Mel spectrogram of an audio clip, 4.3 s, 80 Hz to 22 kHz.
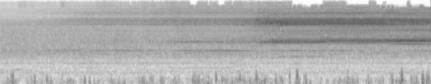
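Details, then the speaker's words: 24-volt DC motor run at full speed on test, estimated at 3000–3500 rpm by ear: a fast, even buzz with a thin high whine and no scraping. Healthy running with strong torque. "तो देखिए मैंने इसको पूरी speed में जो है घुमा दिया है और आप इसकी आवाज़ से अंदाज़ा लगा सकते हैं कि ये 3000 3500 आरपीएम में घूम भी रहा है।"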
